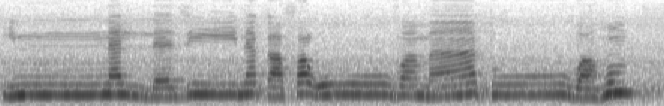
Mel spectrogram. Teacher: زال کو نرمی سے ادا کریں، زال کو ایک الف کی مقدار میں کھینچ کے پڑھیں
